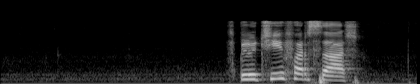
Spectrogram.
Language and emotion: Russian, neutral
